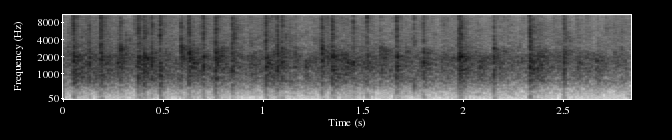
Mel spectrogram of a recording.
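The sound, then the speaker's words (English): An audience applauds a panel team at a City Club forum on public markets, many hands clapping in a dense, crackling wash that stays fairly loud and even throughout, with a few sharper individual claps standing out. “Let's give a round of applause for the team.”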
